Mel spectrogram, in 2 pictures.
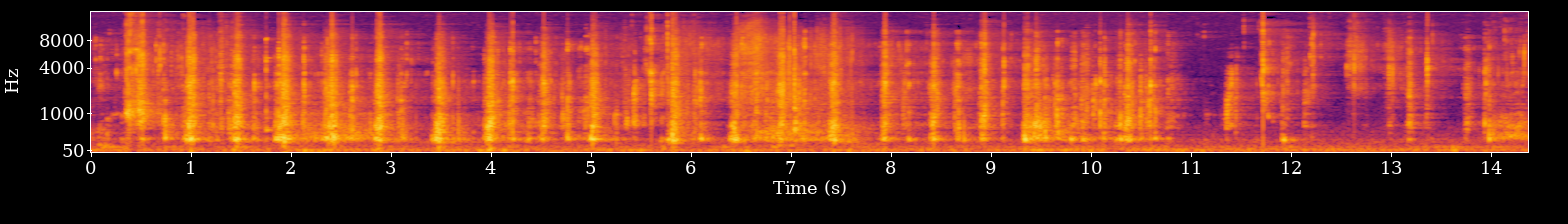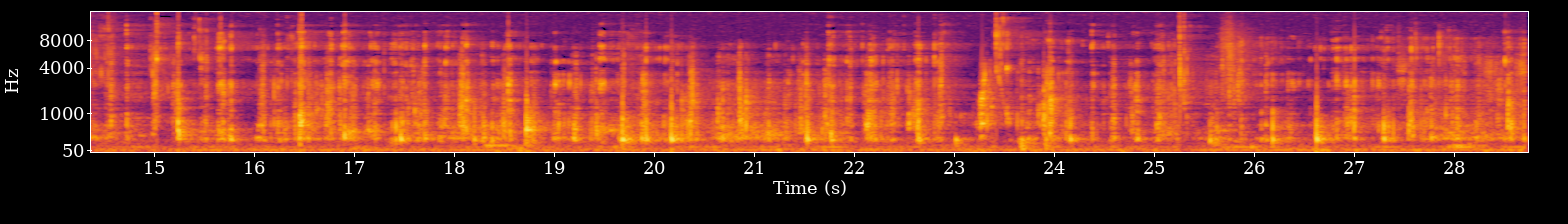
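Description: Nigiri sushi being chewed close to the microphone: a dense run of irregular mouth clicks and smacks from raw fish and rice. There is a short pause a little before the middle.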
